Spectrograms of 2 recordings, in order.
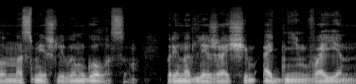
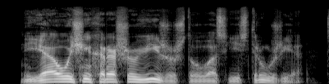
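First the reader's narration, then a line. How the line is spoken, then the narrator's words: Plain. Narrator (Russian): сказал Тилли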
